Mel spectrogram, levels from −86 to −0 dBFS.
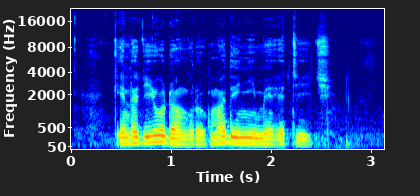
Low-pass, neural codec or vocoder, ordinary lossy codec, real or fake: none; none; none; real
